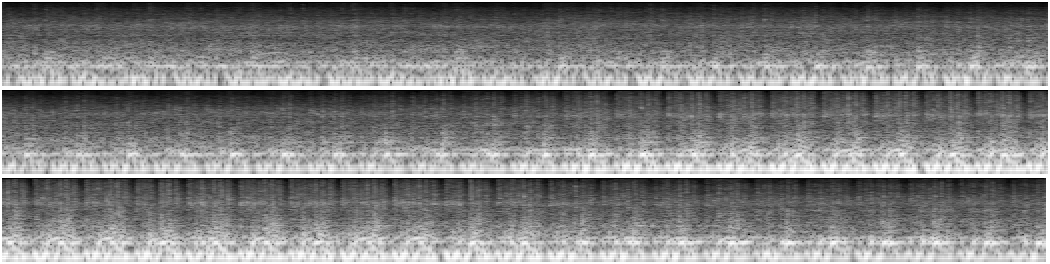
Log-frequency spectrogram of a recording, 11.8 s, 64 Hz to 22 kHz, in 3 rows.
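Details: 2019 Roush Stage 3 Mustang V8, first start after engine rebuild: choppy running that sags between throttle catches, pulsing about twice a second, won't idle on its own; camshaft position sensor codes, apparently circuit codes, possible harness issue.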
